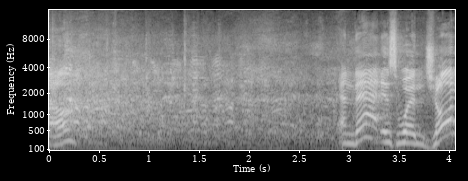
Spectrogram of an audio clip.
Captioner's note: audience laughter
